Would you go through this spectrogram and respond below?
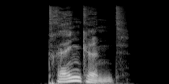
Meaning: present participle of tränken
- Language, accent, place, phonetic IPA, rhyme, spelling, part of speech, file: German, Germany, Berlin, [ˈtʁɛŋkn̩t], -ɛŋkn̩t, tränkend, verb, De-tränkend.ogg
